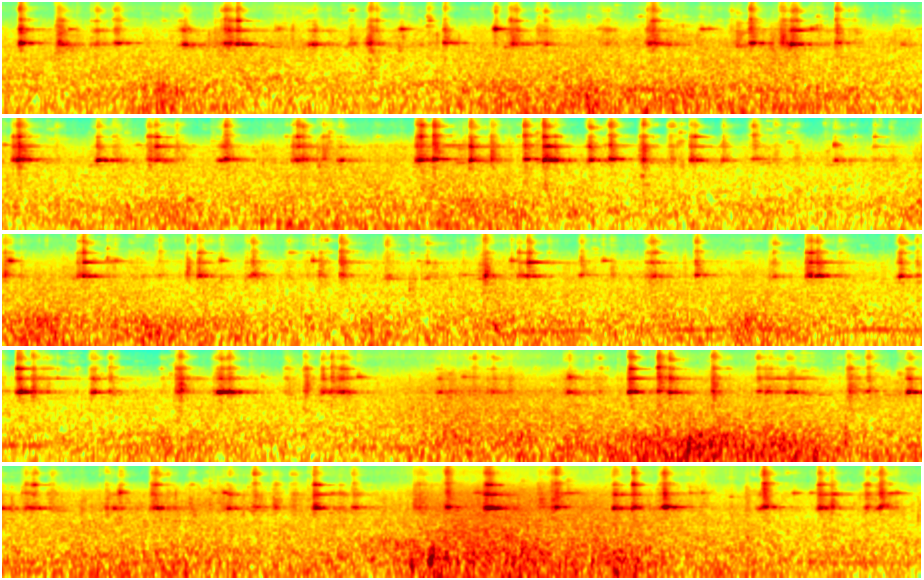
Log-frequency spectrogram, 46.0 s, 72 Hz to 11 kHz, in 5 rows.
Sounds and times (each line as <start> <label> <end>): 0.0 Wind 45.9
0.2 dangling chains and collapsed metal bars swing around 45.9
